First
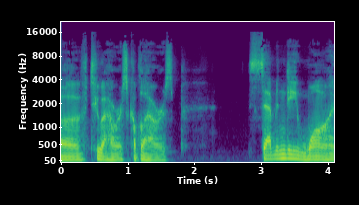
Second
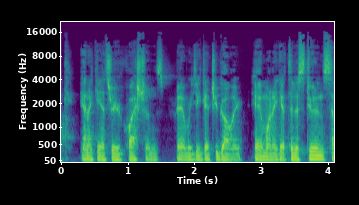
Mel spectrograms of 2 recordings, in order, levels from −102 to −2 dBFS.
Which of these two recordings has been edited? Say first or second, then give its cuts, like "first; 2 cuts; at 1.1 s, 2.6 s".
second; 1 cut; at 2.8 s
